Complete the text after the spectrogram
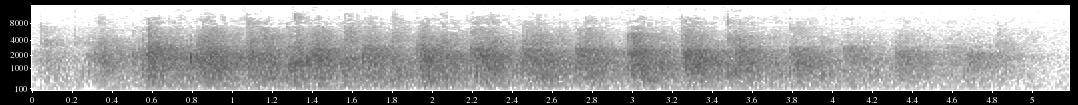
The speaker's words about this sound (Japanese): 私たちと同じ新成人の4人にメッセージを発表していただきました。同じ思い、共感できる部分も多かったのではと思います。発表してくださった4人の方に今一度拍手をお願いします。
